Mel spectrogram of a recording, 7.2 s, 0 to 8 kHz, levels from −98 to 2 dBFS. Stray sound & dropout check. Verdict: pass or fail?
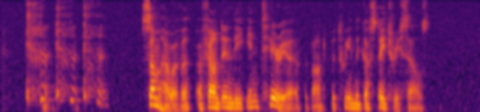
fail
